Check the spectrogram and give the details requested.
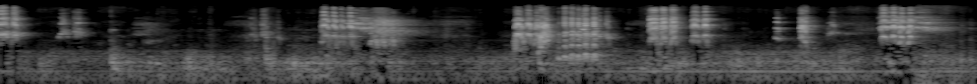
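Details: Hungry captive-bred parrots at feeding time in an aviary breeding setup, giving loud, harsh, raspy squawks in bursts about one second long, several overlapping, with quieter rustling between bursts.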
